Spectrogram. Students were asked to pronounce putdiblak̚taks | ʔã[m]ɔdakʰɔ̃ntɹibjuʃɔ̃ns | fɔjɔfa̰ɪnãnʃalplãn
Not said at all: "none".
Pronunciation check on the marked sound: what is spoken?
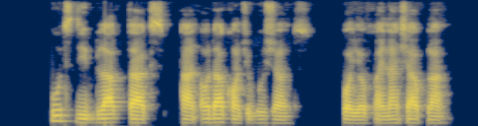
n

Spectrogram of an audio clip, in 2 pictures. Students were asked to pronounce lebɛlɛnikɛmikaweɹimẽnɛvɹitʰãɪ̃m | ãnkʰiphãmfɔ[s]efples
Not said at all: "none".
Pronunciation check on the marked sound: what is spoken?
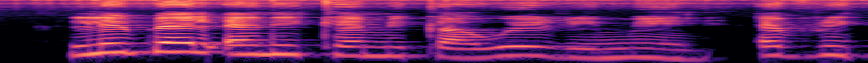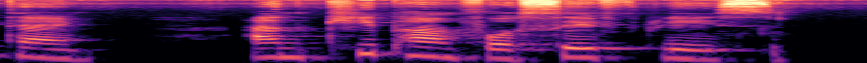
s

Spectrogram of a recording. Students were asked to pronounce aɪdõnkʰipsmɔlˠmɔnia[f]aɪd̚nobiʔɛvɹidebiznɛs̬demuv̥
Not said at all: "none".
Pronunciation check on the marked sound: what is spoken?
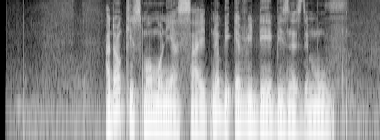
s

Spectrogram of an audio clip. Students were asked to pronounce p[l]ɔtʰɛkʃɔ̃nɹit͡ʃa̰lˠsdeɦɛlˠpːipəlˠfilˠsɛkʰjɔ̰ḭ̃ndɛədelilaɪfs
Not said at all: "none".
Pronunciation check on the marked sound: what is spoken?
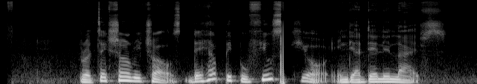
ɹ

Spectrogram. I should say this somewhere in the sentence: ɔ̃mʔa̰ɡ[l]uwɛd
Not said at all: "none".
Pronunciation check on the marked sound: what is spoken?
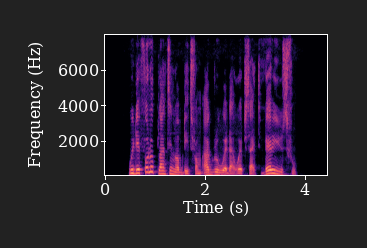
ɹ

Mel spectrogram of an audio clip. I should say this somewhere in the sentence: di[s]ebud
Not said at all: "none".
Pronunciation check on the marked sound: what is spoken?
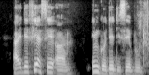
s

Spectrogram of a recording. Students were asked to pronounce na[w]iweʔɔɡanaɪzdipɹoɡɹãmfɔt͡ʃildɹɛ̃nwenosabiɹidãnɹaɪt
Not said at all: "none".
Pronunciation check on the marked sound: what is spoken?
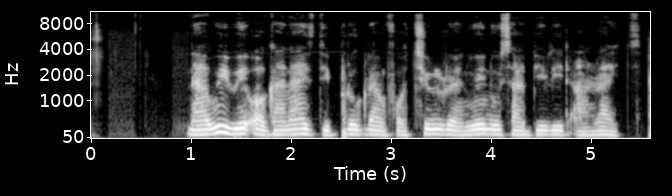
w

